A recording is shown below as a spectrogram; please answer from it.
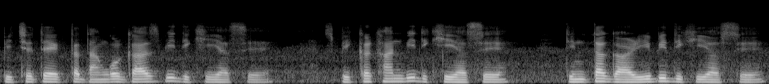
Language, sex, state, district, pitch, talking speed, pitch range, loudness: Nagamese, male, Nagaland, Dimapur, 120 Hz, 140 wpm, 115-130 Hz, -19 LUFS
